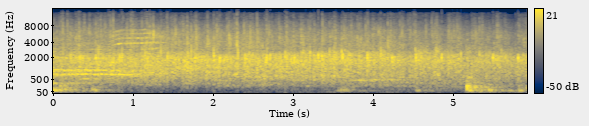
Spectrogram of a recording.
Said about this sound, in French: Est-ce qu'on peut applaudir Maryse, s'il vous plaît?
